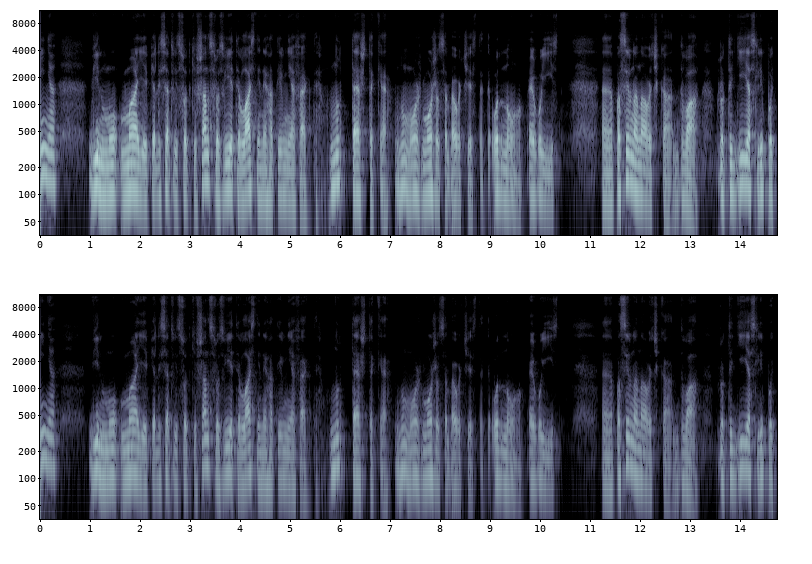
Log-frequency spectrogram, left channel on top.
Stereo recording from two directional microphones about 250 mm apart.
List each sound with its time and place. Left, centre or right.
0.0 s speech: centre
